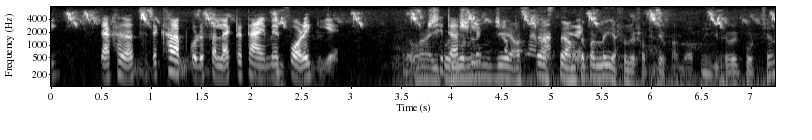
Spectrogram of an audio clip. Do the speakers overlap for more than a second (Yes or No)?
Yes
